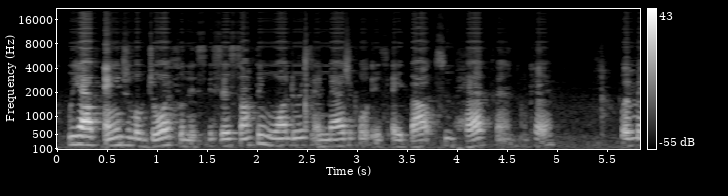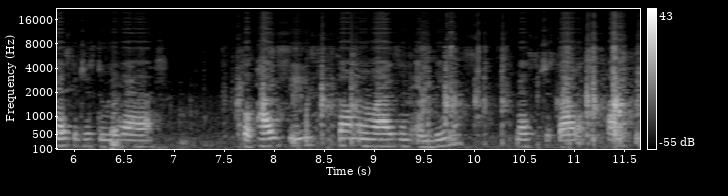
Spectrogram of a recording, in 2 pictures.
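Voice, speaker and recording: A woman at a moderate pace with fairly even intonation and big swings in loudness, over noticeable background noise. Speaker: tarot reader. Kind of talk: tarot reading. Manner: mumbling.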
